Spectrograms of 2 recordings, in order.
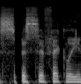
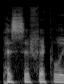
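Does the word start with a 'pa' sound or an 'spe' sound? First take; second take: spe; pa. First: The word begins with an 'spe' sound. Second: The word begins with a 'pa' sound. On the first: The speaker calls it right. "We're talking specifically" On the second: The speaker calls it wrong. "not pacifically"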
